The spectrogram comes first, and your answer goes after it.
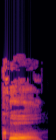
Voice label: "cool", US English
